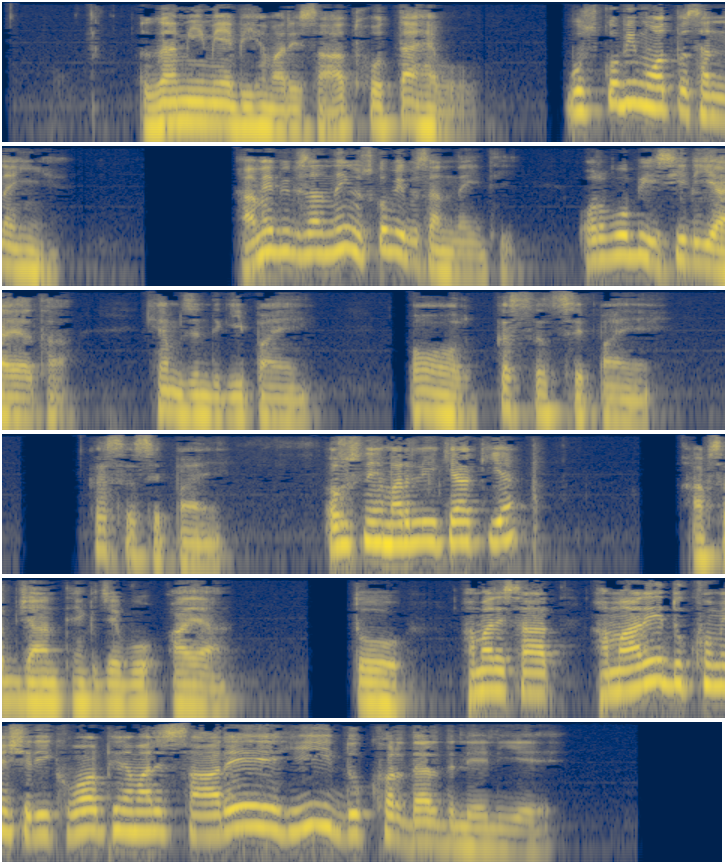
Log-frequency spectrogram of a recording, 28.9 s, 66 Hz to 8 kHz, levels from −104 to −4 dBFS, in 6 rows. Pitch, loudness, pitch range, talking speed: 120 Hz, -20 LUFS, 110-175 Hz, 155 wpm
